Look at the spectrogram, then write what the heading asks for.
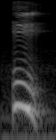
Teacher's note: No, because I'm using a stopped T. My tongue is stopped at the top of my mouth. Eat. And I don't let that air follow through.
